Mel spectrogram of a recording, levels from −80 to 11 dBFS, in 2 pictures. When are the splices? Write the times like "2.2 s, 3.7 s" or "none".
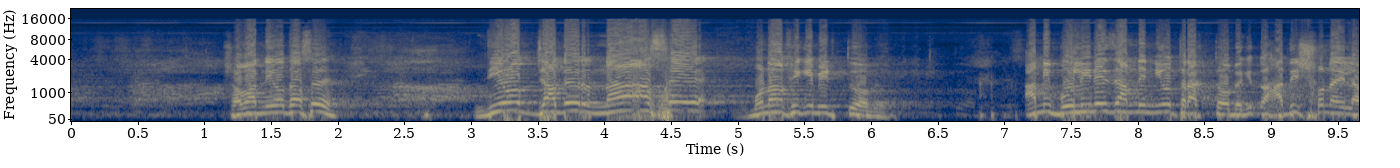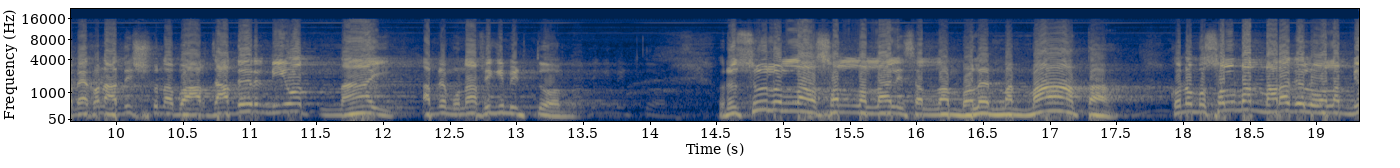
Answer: none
